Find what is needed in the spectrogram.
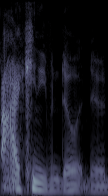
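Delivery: put-on growling voice. Retelling what he said in the truck: imitating a growling voice. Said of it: "growling, like, this voice came out of him".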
